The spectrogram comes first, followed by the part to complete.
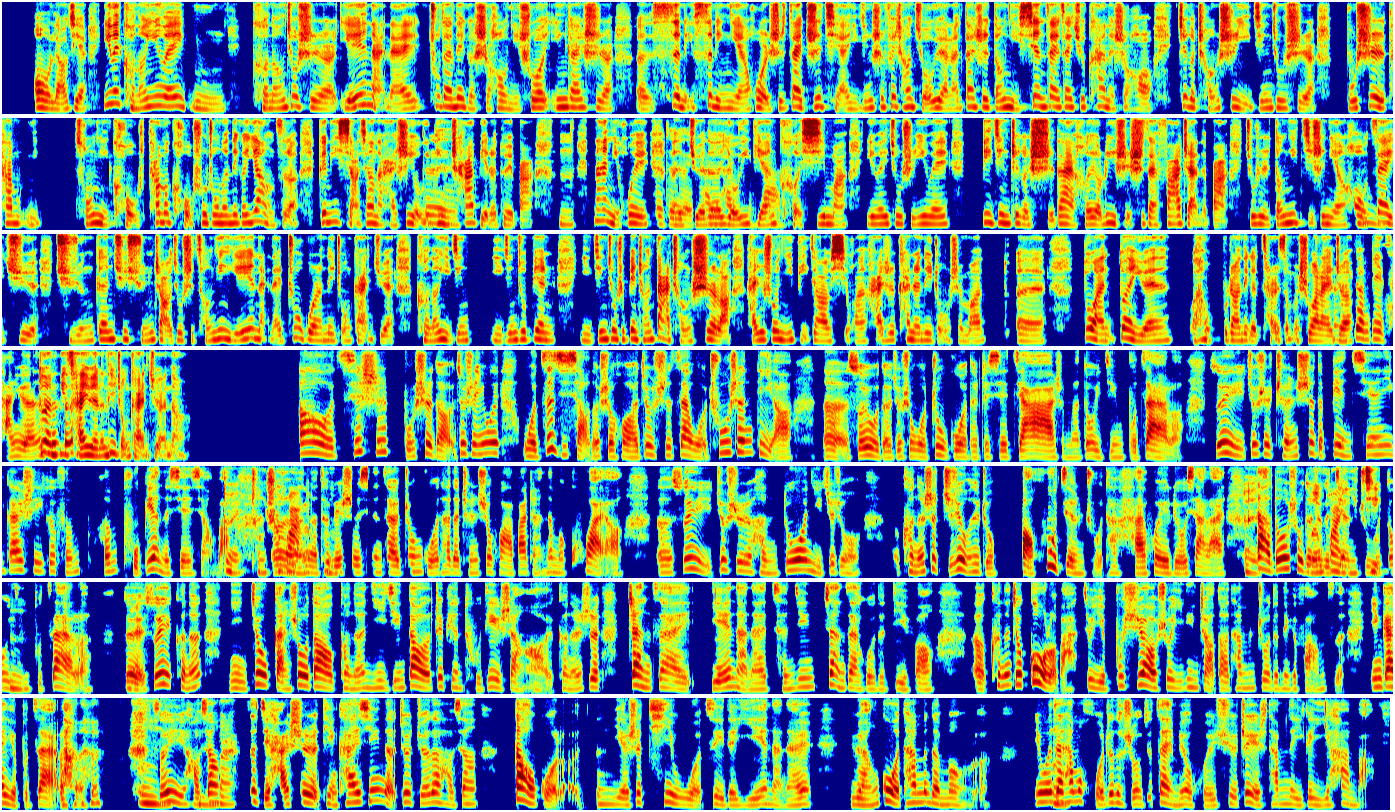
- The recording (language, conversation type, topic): Chinese, podcast, 你曾去过自己的祖籍地吗？那次经历给你留下了怎样的感受？
- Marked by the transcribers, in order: "还" said as "和"; chuckle; laugh; "很" said as "坟"; laugh; other background noise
